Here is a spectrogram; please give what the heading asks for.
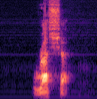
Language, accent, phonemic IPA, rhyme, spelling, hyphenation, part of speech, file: English, US, /ˈɹʌʃə/, -ʌʃə, Russia, Rus‧sia, proper noun / noun, En-us-Russia.ogg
